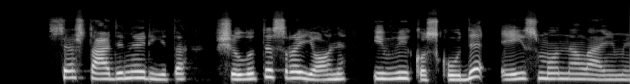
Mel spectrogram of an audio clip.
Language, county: Lithuanian, Vilnius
